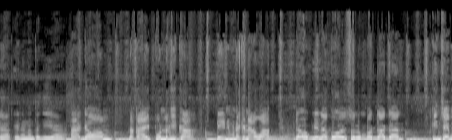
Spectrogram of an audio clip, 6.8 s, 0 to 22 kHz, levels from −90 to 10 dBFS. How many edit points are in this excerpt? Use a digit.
1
